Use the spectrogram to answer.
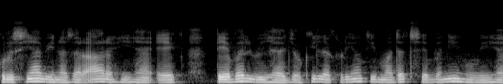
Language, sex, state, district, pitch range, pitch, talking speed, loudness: Hindi, male, Jharkhand, Ranchi, 110-125 Hz, 115 Hz, 225 wpm, -17 LUFS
